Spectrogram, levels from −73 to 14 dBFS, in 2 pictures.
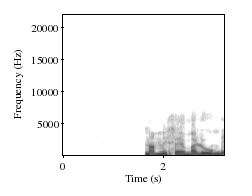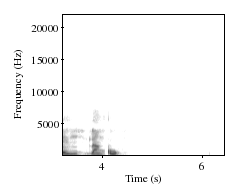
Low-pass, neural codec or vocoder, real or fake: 7.2 kHz; codec, 24 kHz, 1.2 kbps, DualCodec; fake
